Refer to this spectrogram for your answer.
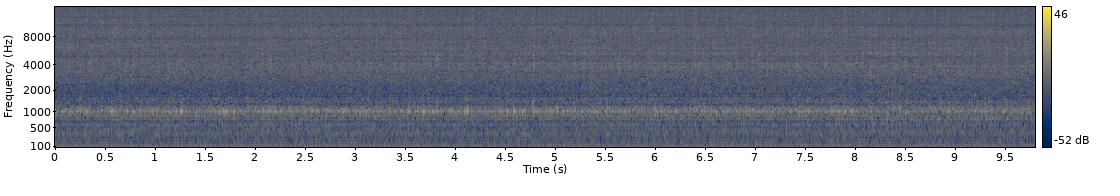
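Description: Steady, even idle with a faint metallic rattle riding under the engine note; a rattle at the front of the engine, cause not pinned down. Cause suspected, not confirmed.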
